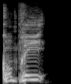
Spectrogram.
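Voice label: Speech Quick Commands Aye Aye, French; World Of Warships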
